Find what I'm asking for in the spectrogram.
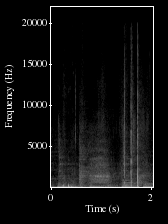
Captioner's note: cook exhales; hands clap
